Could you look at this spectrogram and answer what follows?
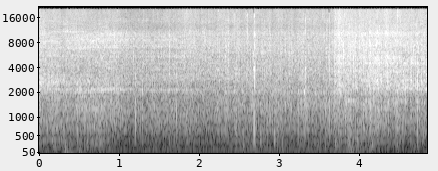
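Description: A thick pepper steak fries in a hot pan, a steady broadband sizzle that swells louder near the end, close and continuous with no talk.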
